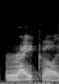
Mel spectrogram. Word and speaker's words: Reichel: Is it Reichel or Raquel? How do you pronounce his last name? Reichel, yeah, he played with Reichel.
